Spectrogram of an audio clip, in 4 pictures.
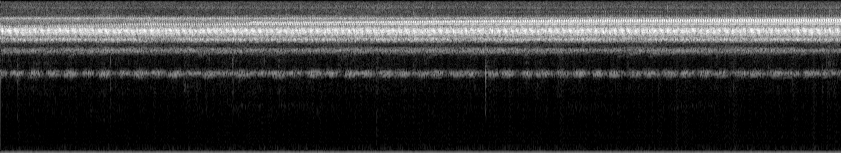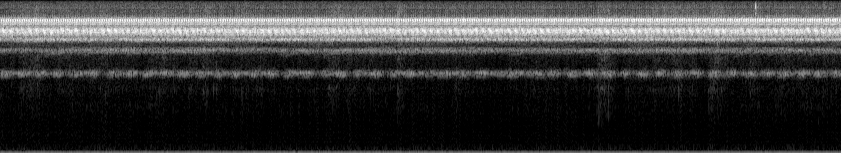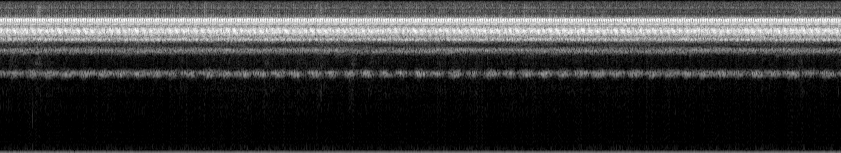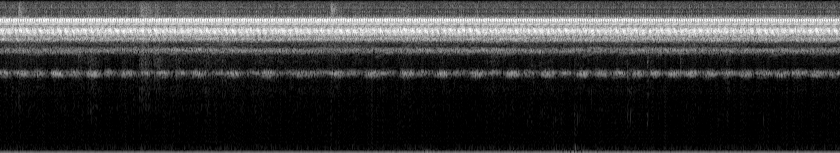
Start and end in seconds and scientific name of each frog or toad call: none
